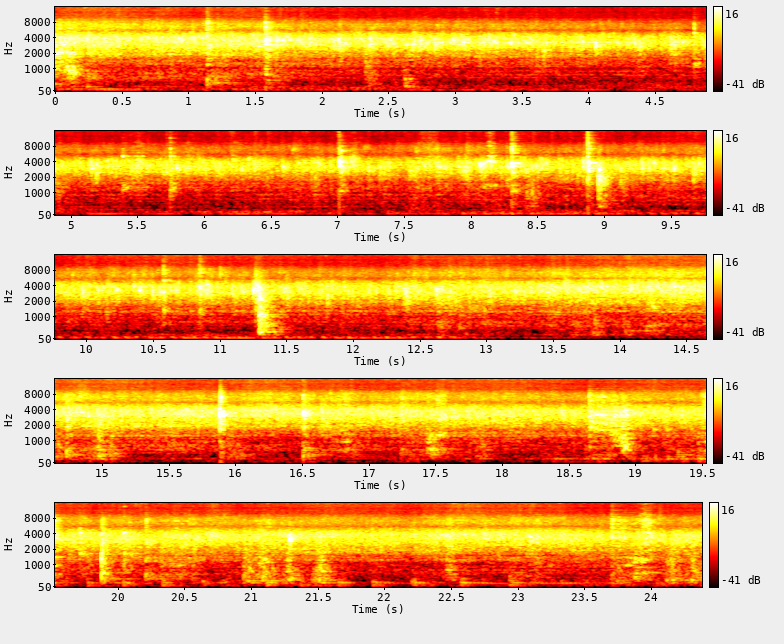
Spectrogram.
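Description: Local chicken meat frying with sesame seeds in a pan, a steady close sizzle with frequent scraping stir strokes running throughout, no voices.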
